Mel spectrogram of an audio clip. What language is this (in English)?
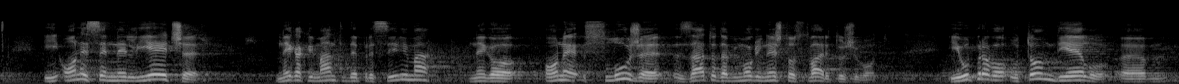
Croatian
